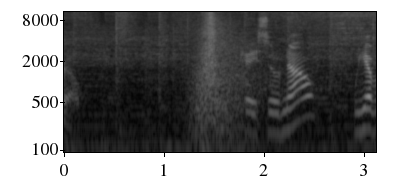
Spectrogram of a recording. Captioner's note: whoosh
